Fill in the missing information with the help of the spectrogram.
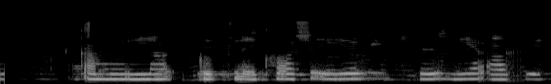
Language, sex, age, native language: Icelandic, male, 12, Icelandic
